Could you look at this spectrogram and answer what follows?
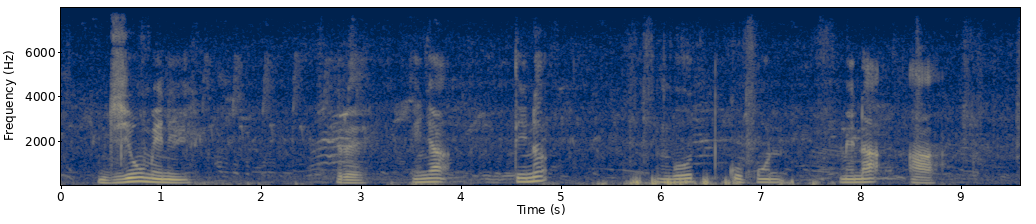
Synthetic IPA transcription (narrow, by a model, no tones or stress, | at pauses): d͡ʒiumɛni | ɾɛ | iɲaʔ | t̪in | but̪̚kopunmɛnaʔa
